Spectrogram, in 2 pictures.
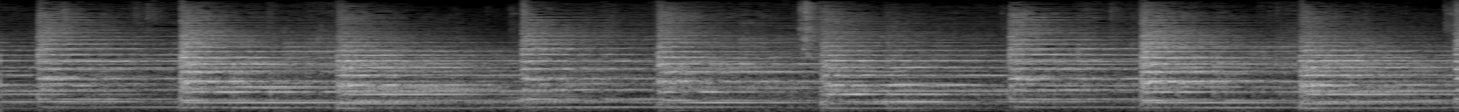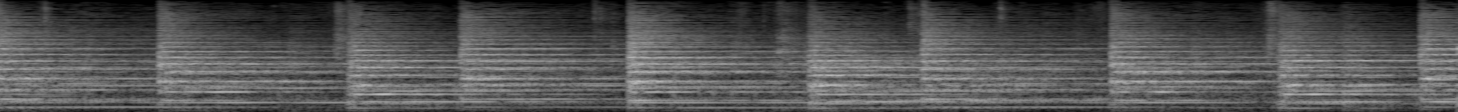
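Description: Large church bells ring loudly and repeatedly close by, each strike ringing on.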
